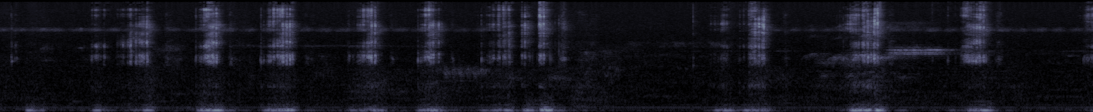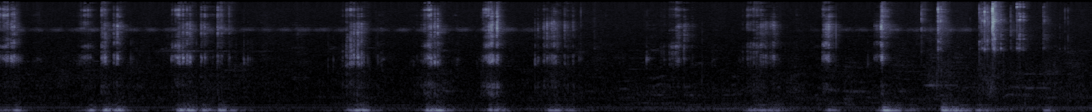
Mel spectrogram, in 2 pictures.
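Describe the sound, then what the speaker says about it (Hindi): Scissors snip through blouse fabric in a tailoring session, a long run of sharp close crunchy cuts in irregular bursts with short pauses, fairly quiet and without talk. "अब इसे हम काट लेंगे।"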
